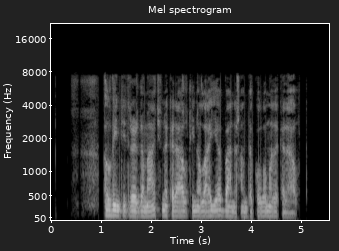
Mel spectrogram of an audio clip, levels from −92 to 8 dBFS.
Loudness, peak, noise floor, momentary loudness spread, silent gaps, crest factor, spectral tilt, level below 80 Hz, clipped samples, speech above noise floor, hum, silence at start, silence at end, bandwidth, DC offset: -26 LUFS; -8 dBFS; -46 dBFS; 9 LU; 0.98-1.05 s; 20 dB; -6 dB/octave; -52 dBFS; under 0.1%; 20 dB; none; 0.7 s; 0.65 s; 8 kHz; under 0.1%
